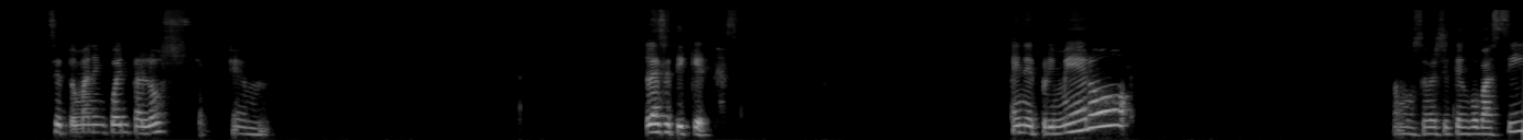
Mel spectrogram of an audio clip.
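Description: A woman speaks calmly into a microphone, explaining in short phrases.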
